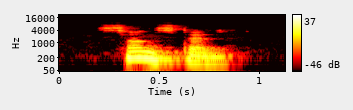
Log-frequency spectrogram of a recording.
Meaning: A solstice
- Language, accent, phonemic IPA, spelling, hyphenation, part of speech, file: English, Southern England, /ˈsʌnstɛd/, sunstead, sun‧stead, noun, LL-Q1860 (eng)-sunstead.wav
